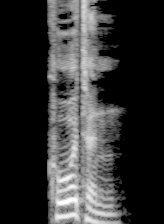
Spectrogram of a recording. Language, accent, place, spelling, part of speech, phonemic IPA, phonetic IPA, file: German, Germany, Berlin, koten, verb, /ˈkoːtən/, [ˈkʰoː.tn̩], De-koten.ogg
- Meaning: to defecate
